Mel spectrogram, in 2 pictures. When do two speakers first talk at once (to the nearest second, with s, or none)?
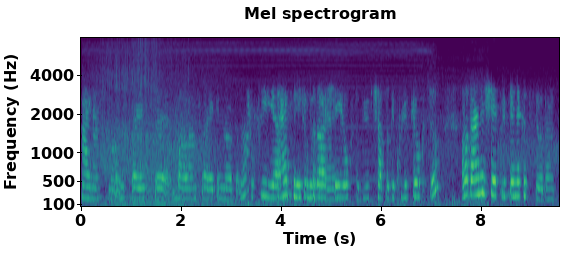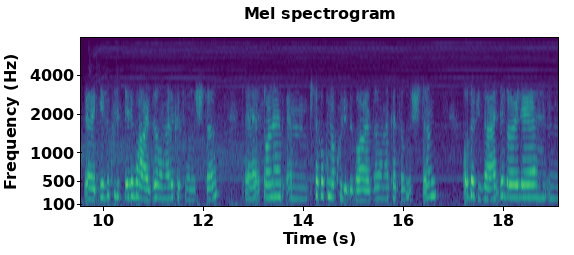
4 s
